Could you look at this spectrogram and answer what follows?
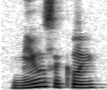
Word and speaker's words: musical: Lo mismo con musical. Musical. Musically.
